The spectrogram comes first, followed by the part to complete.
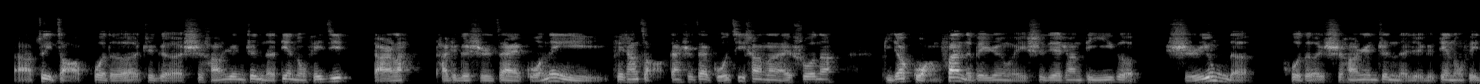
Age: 20-39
